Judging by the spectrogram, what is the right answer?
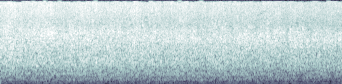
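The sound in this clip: Applause from a church audience, a faint, even, hiss-like mass of clapping that stays constant without pauses.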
